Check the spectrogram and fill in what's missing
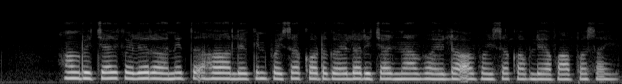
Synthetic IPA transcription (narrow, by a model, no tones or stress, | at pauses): həmɾit͡ʃad͡ʒkəɪleɾəɦnit̪ɦə̃lekinpəjsakəʈɡəjlɔɾit͡ʃad͡ʒnabʱəɪlaʔɔɾpəjsakəblebapəsai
